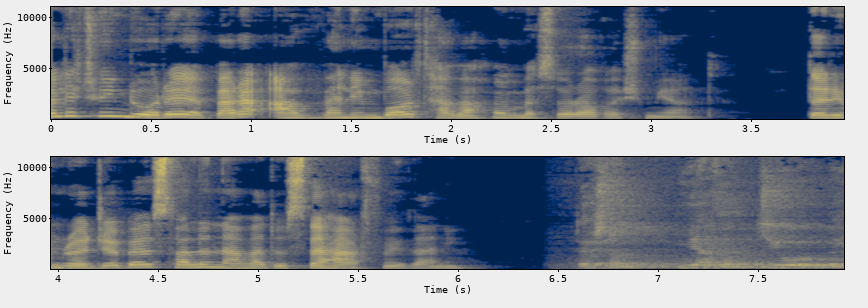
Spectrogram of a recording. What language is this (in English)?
Persian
